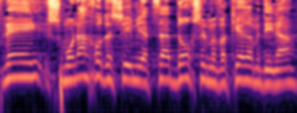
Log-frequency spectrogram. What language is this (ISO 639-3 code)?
heb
